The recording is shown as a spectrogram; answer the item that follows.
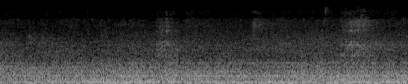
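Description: Steady low rumble of machinery at a tunnel construction site, with a faint steady hum coming in about a second in.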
